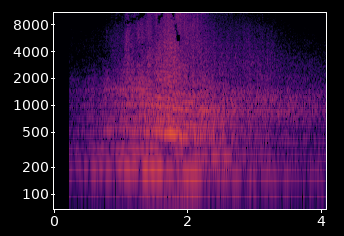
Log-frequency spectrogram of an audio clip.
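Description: End-screen sound effect: a droning pitched tone with a rushing whoosh over it, swelling to its loudest just under two seconds in and then fading away.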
